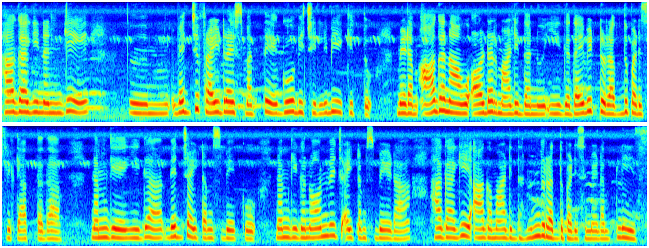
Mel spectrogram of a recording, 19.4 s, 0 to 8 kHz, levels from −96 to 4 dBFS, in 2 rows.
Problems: background sounds at intervals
